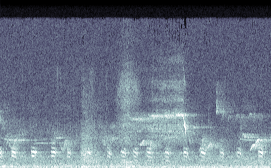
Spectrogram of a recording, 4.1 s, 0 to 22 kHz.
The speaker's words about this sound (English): Six AM on the 2nd of July, 2021. Young bird from the sounds of it. Round head, no ear tufts.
